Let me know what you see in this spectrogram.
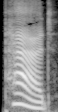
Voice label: "pad", English

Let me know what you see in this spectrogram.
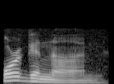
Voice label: "organon", English

